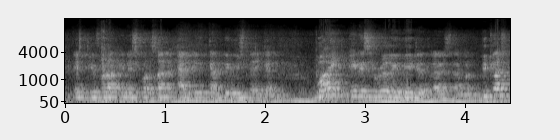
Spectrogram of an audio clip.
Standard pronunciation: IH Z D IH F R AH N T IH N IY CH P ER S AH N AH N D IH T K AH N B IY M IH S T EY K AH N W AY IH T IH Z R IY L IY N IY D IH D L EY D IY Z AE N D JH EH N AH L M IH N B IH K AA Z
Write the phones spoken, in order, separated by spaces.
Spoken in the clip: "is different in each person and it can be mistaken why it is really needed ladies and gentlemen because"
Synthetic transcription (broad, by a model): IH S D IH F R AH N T IH N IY S P ER S AH N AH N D IH T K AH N B IY M IH S T EY K AH N W AY IH T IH S R IY L IY N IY D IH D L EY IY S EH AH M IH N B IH K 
